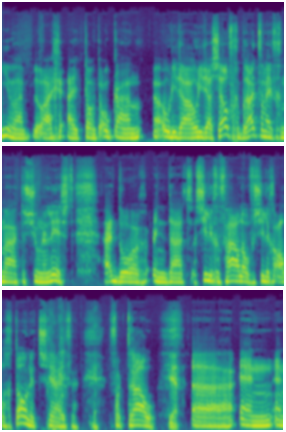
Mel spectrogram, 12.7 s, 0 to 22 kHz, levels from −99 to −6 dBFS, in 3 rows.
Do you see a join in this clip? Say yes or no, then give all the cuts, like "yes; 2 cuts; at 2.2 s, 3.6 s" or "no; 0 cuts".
yes; 1 cut; at 7.1 s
